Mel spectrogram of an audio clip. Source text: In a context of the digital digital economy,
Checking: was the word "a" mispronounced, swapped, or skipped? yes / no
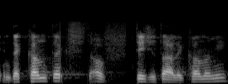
yes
